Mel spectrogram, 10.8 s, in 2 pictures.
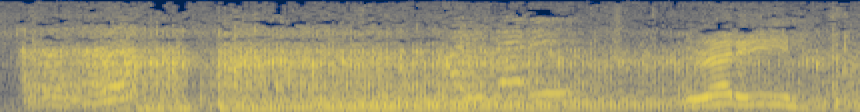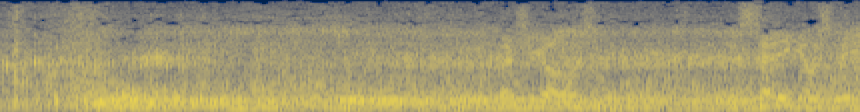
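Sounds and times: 
motorboat engine starting: 0.0 - 10.7
speech: 4.3 - 5.1, 8.5 - 10.7.

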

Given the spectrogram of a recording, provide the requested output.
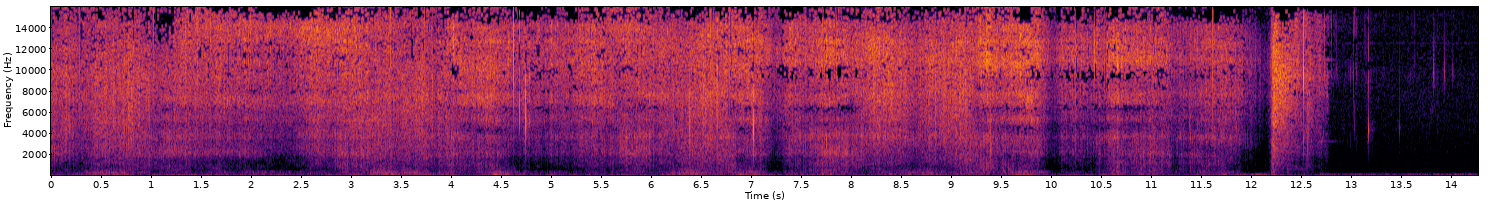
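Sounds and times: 
floral foam sounds: 0.0 - 12.8.

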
